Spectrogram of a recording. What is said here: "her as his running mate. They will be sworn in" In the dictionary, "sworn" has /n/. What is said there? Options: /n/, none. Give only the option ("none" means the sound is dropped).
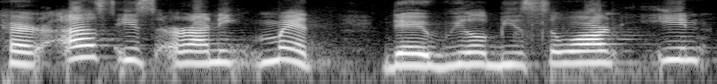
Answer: /n/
